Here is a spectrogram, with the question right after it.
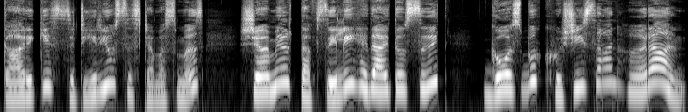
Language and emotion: Kashmiri, surprised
